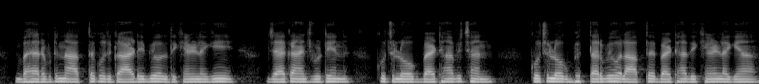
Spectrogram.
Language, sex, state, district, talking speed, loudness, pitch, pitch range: Garhwali, male, Uttarakhand, Uttarkashi, 195 wpm, -21 LUFS, 125 Hz, 125-130 Hz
